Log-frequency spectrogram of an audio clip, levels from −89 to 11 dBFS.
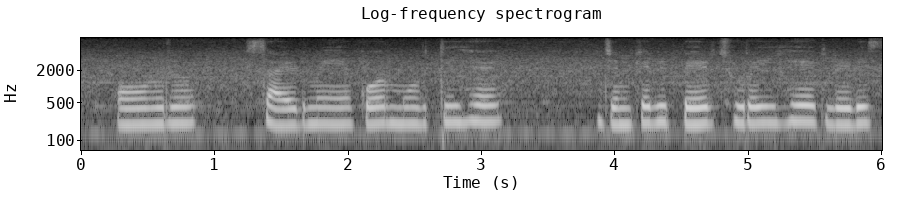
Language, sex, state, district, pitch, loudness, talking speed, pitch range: Hindi, female, Chhattisgarh, Raigarh, 210 Hz, -16 LUFS, 160 wpm, 200-220 Hz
